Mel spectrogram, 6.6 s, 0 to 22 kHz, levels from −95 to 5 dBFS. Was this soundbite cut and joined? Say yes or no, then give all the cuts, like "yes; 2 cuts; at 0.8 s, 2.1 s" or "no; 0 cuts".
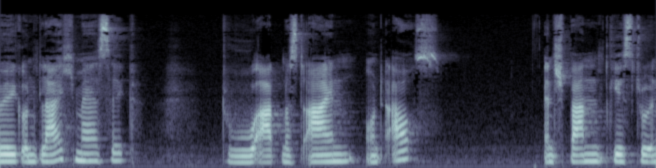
no; 0 cuts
